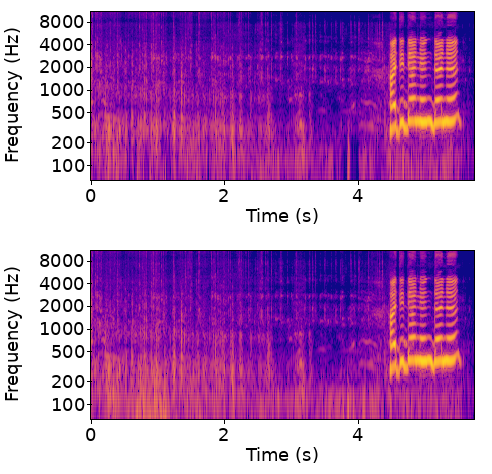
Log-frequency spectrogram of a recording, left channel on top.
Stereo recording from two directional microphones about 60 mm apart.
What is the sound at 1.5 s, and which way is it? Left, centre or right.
Vehicle, left.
